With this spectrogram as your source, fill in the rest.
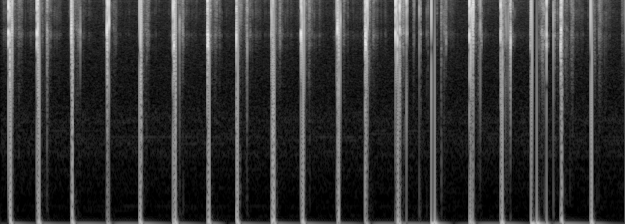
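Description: Long nails and fingertips tap and scratch a small white hollow plastic inline mic remote on a looped earphone cable. The result is a quick, uneven run of close, dry taps with a deep thump under each and bright clicky edges. Some taps land in quick doubles and clusters.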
